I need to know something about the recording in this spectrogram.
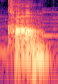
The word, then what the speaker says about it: calm: A 다음에 LM이 나왔을 때 그때 L 역시 묵음입니다. 대표적인 예로는 calm, palm이 있습니다.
